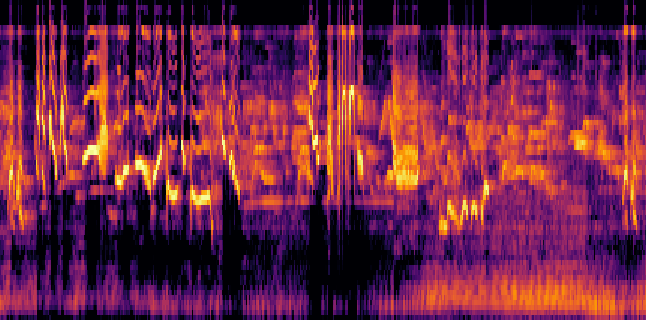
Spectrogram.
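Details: Oriental magpie-robin song used to provoke rival birds: dense whistled and chirping phrases for about five seconds, then a louder low droning hum with a few faint whistles.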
